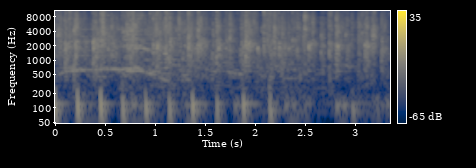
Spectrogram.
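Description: An audience breaks into a round of applause, many hands clapping in a dense, fairly steady rhythm for a few seconds, with crowd voices mixed in underneath.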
